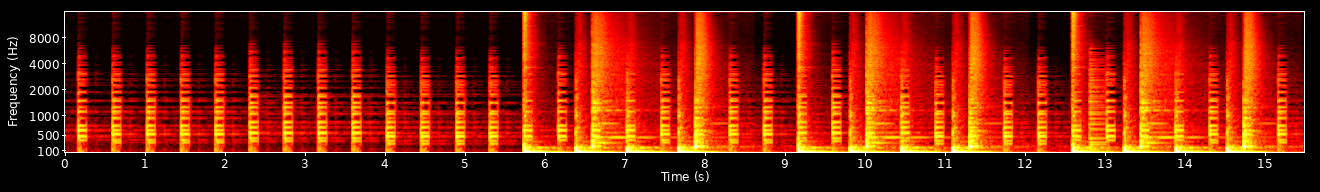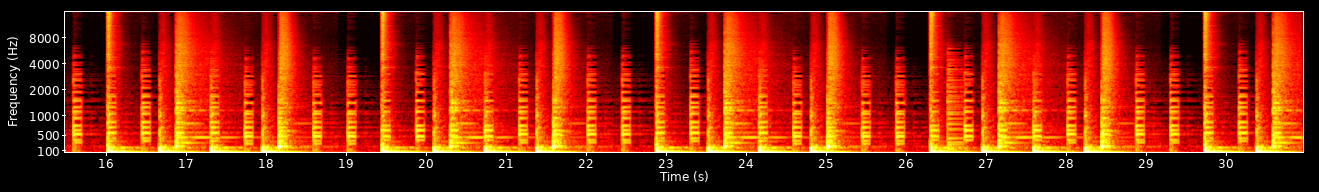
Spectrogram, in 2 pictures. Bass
5.8s 8.5s, 9.2s 11.9s, 12.6s 15.3s, 16.0s 18.8s, 19.5s 22.2s, 22.9s 25.6s, 26.3s 29.0s, 29.8s 30.9s

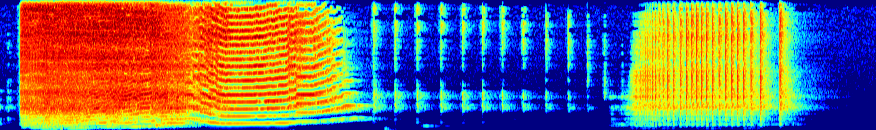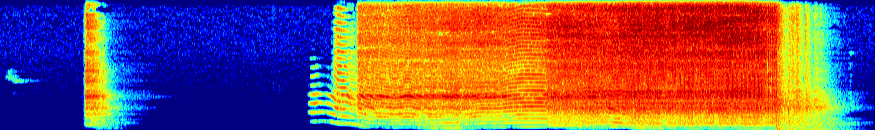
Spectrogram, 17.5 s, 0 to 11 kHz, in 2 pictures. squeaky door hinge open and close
0.2s 3.7s

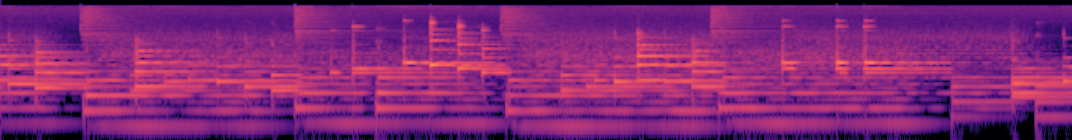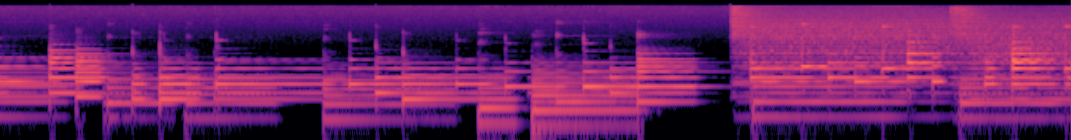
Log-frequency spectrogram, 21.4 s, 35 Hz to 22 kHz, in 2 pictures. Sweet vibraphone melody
7.8s 9.6s

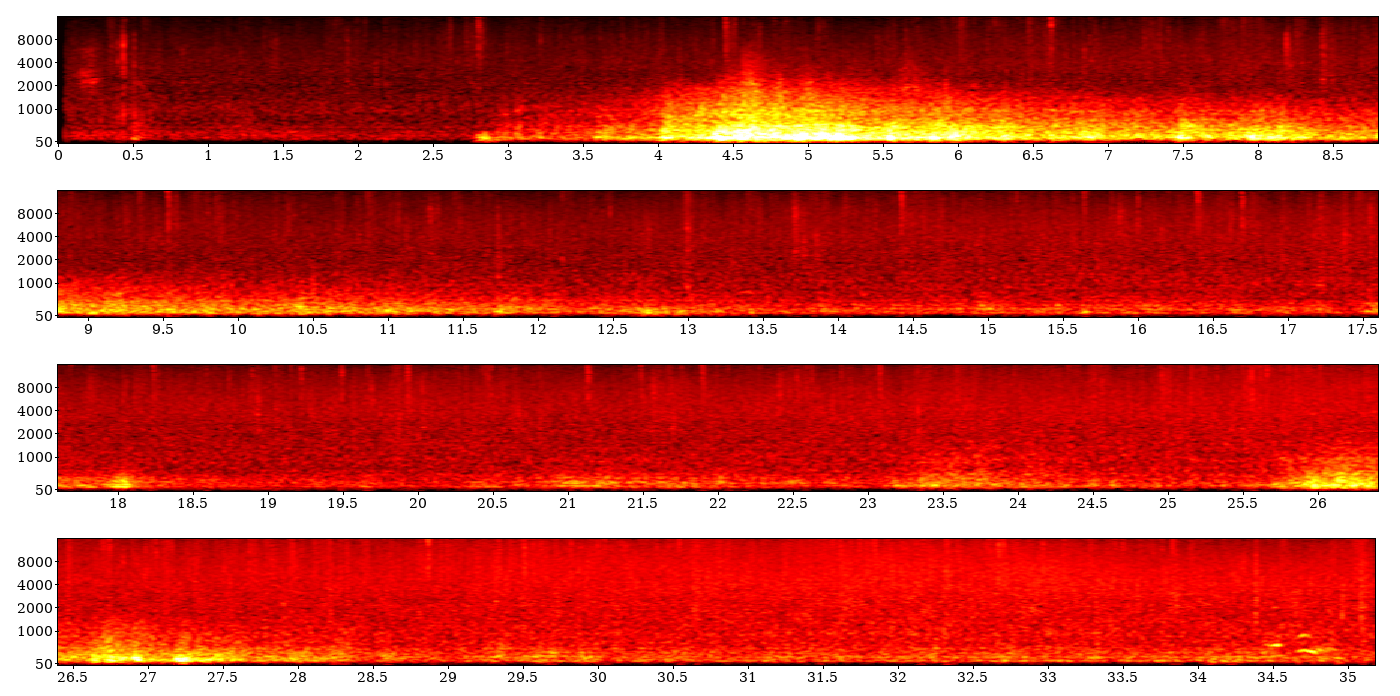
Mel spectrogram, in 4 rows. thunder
2.8s 10.7s

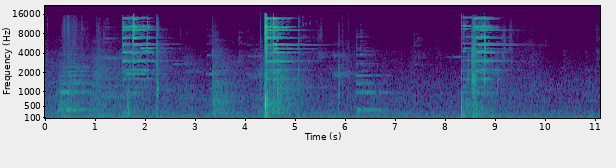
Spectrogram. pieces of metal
1.6s 2.5s, 4.4s 5.5s, 8.3s 9.5s

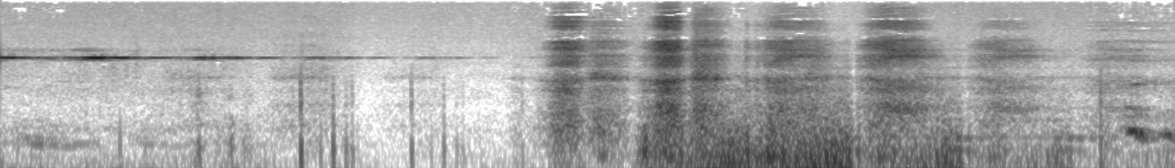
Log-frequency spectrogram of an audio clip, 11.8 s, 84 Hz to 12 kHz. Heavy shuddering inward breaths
5.2s 11.7s

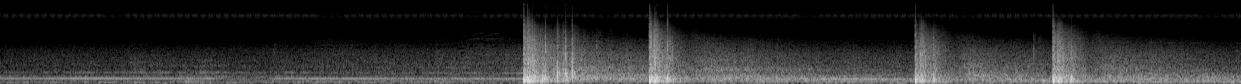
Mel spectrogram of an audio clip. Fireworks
4.7s 12.4s

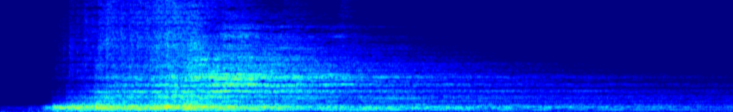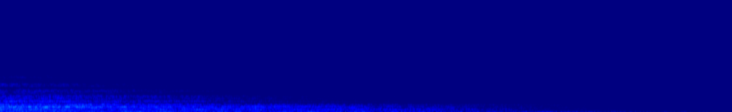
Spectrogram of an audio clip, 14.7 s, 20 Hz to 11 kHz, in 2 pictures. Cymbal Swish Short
0.3s 9.4s

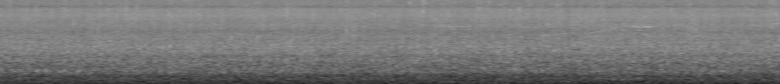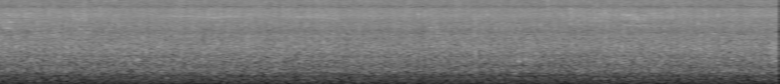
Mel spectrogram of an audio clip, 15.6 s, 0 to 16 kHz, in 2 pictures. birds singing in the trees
4.0s 11.4s, 13.2s 15.6s

